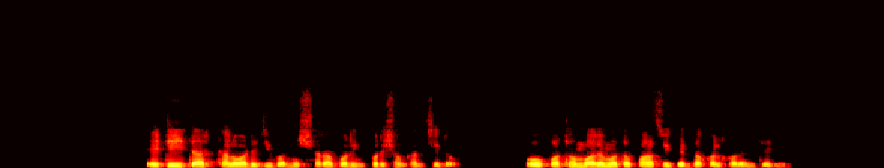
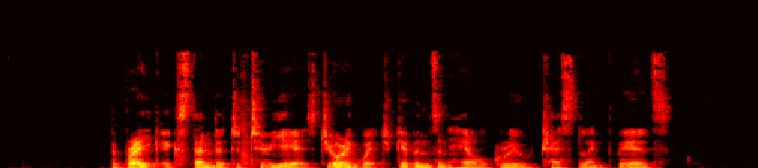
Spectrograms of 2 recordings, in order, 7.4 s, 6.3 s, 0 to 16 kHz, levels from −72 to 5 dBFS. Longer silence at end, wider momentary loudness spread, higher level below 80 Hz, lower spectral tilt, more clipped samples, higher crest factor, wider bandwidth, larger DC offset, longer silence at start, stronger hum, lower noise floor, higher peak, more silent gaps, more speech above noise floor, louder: about the same, 0.85 s vs 0.75 s; about the same, 13 LU vs 11 LU; second, -62 dBFS vs -40 dBFS; first, -8 dB/octave vs -5 dB/octave; neither; second, 16 dB vs 22 dB; second, 6.8 kHz vs 11.5 kHz; neither; first, 1.2 s vs 0.9 s; neither; first, -84 dBFS vs -70 dBFS; about the same, -2 dBFS vs -2 dBFS; neither; first, 67 dB vs 46 dB; first, -18 LUFS vs -23 LUFS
